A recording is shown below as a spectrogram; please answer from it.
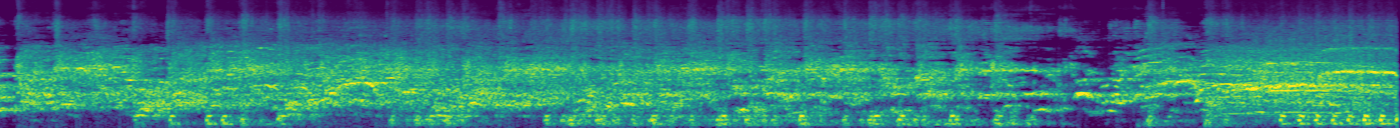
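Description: Spectators at a futsal match shouting and cheering together, loud and continuous, swelling louder near the end.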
